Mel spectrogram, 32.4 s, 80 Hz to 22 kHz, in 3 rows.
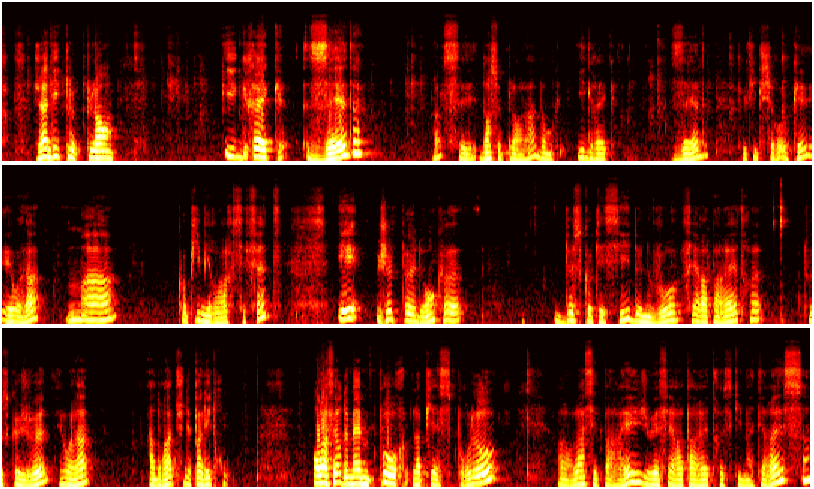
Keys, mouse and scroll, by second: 7.2 click, 8.7 click, 10.0 click, 11.3-14.4 drag, 18.9 click, 19.6-19.9 scroll down 1, 20.5 click, 21.0 space, 21.7 click, 22.6 scroll down 2, 23.2-25.7 drag, 26.4 click, 27.5-28.5 drag, 29.5 scroll up 1.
